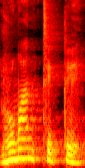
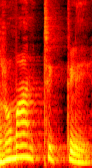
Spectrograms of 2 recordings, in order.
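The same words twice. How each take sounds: The two takes are said the same way.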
